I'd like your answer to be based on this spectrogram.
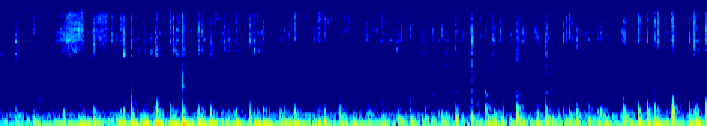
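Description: Fingertips and nails scratch and tap the top of an olive-green painted steel military helmet, a hollow dome, close up. A dense run of soft, low, hollow thumps blends with scraping and a faint bright hiss over the whole clip.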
